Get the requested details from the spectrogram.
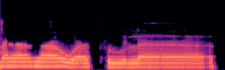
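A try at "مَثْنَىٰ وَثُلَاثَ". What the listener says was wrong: Nafas aja. Masna yang mas yang saat pertama yuk di nafasnya. jangan sampai es ya.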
